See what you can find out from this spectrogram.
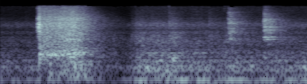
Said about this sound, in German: Das wäre jetzt nur das Rauschen der Presse, aber sonst hört man jetzt eigentlich nichts.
